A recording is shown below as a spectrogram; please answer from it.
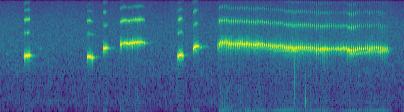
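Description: A young girl whistling an imitation of birdsong: six short whistled notes, some rising, then one long whistle held for about two and a half seconds that falls slightly in pitch.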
